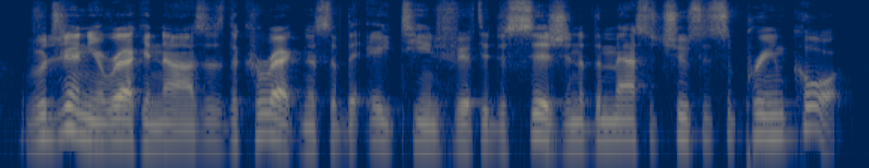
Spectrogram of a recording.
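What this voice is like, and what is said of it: Put-on Southern drawl. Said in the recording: “I'm going to read this in my best Southern drawl I can.”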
